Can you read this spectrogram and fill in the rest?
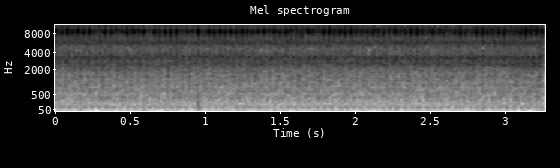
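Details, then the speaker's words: Volkswagen diesel idling: loose, uneven clatter about three knocks a second because the injection pump mounting/spring is broken; the pump is to be removed and sent for repair. "Pompanın yeri kırılınca bu şekilde ses yapıyor."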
